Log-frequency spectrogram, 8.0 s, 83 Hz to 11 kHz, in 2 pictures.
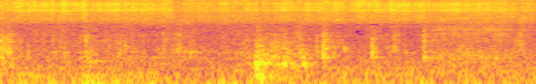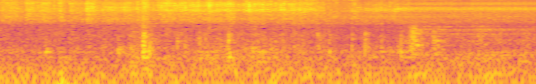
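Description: MG90S micro servos of a small quadruped robot whirring as the robot gyrates its body in circles over its legs: a high, hissing buzz with a few faint ticks, changing about six and a half seconds in.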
